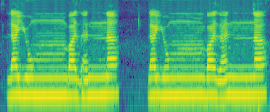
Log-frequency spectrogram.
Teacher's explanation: نون کو چھپا دیا اور میم کے ساتھ جو ہے ہم نے گنہ کر دیا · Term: اقلاب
